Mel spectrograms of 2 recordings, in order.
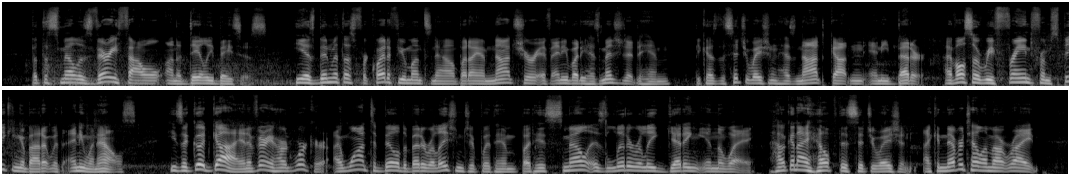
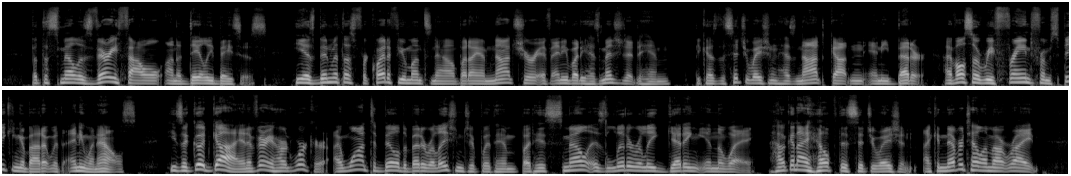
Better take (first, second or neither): second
